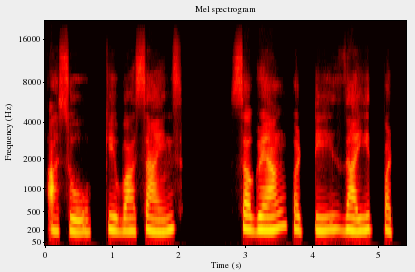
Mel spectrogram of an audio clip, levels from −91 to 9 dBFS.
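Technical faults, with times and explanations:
Nothing faulty can be heard in this speech recording. There is no event here that needs a time or an explanation.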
